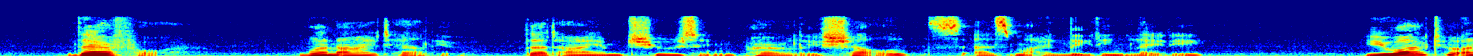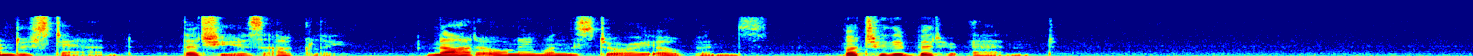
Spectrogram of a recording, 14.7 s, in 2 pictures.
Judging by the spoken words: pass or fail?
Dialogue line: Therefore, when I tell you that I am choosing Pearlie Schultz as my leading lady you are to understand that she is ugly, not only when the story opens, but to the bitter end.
pass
